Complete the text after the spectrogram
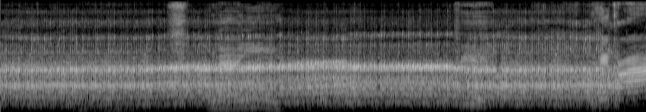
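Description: A truck engine drones steadily at low speed.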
